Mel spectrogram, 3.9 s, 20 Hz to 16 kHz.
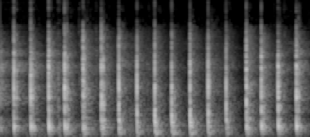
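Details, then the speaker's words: Tap test on a Haines Hunter V17L boat transom around the motor mount holes after removing the original Evinrude 120 outboard: quick hard taps turning duller over rotten wooden core, likely from water ingress through mount holes and trim screws. "When I pulled the original Evinrude 120 off the back, however, I found inside these motor mount holes there was some rotten transom wood. And you can probably hear from this, you have a listen to this tap test."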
